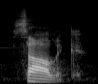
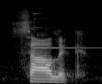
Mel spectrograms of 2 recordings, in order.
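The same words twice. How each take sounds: The two takes are said the same way.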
